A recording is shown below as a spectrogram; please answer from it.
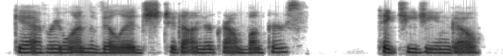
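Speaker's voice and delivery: hushed, terrified voice giving out, fading away. A terrified character turns to Ringo, quiet voice fading out. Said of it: "very like quietly, like her voice is just kind of going out".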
